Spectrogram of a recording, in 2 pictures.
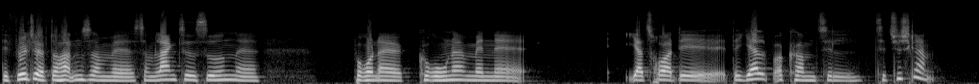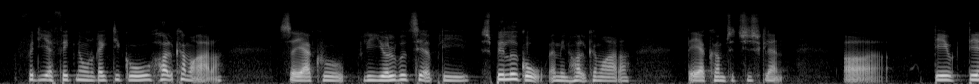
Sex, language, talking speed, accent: female, Danish, 160 wpm, native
